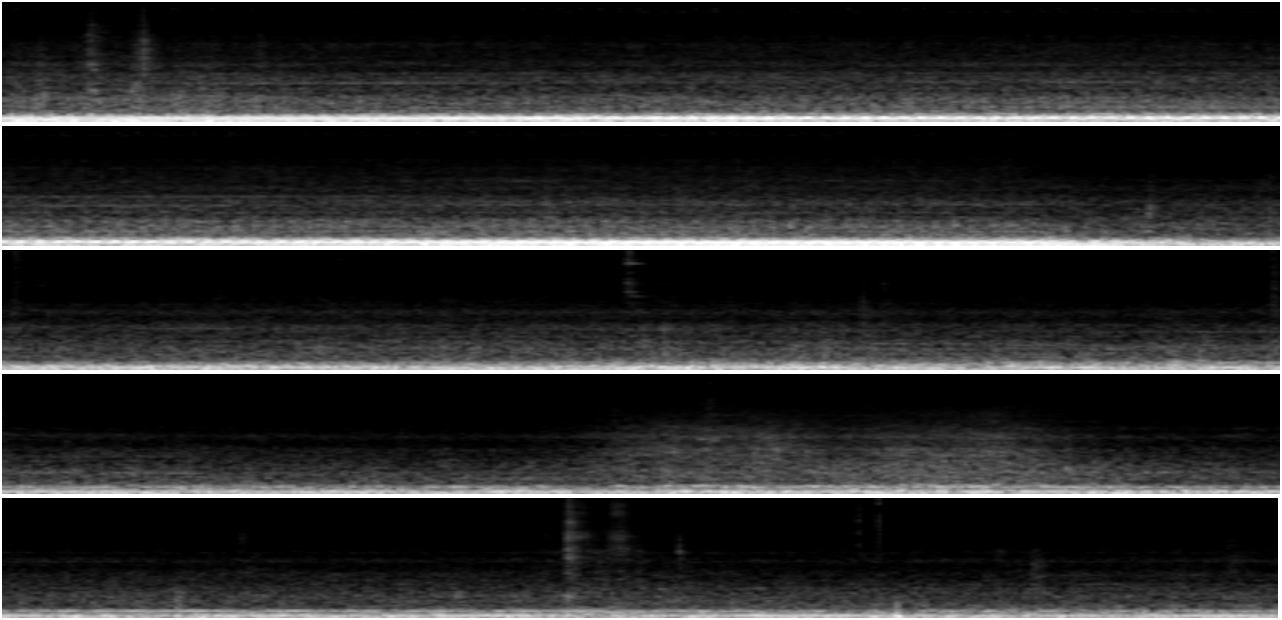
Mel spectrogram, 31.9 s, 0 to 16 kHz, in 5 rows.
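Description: Inside a Class 156 Super Sprinter diesel multiple unit: the underfloor Cummins diesel engine drones steadily under power, then about twelve seconds in the drone drops away as the train comes off power, leaving the rumble of the wheels on the rails as it coasts.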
